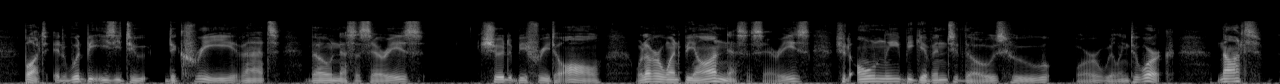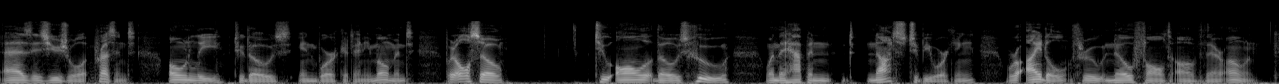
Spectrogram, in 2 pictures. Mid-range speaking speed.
Yes: average, 150 wpm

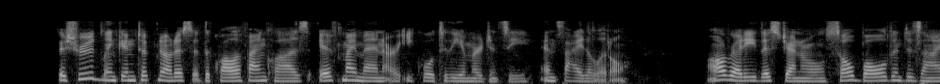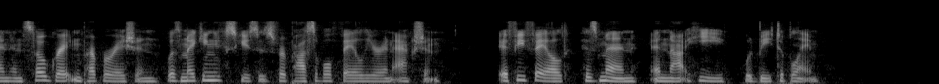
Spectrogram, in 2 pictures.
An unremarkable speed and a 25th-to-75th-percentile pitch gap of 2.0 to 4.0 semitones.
Yes: average, 170 wpm; average, 3.4 semitones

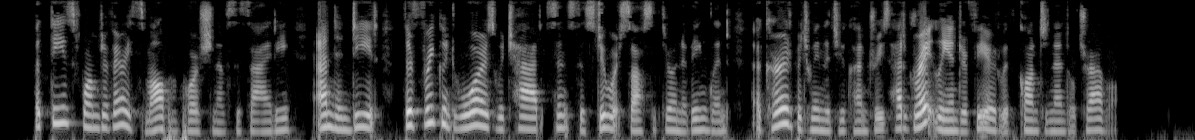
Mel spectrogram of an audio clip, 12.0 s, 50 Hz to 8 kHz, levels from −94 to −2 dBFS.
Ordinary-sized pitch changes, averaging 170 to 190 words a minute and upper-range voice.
Yes: average, 4.6 semitones; average, 175 wpm; high, 205 Hz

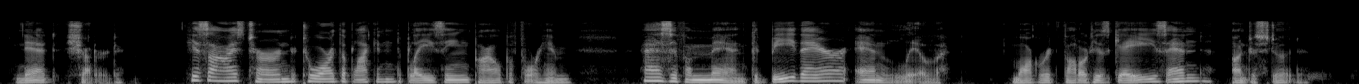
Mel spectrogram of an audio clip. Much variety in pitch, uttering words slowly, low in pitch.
Yes: wide, 6.8 semitones; slow, 120 wpm; low, 105 Hz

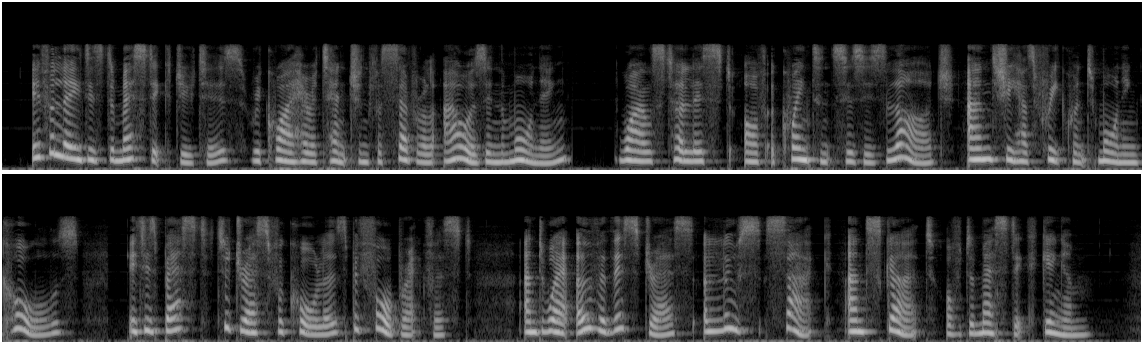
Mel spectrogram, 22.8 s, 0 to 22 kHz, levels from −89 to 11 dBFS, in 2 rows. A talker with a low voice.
No: high, 230 Hz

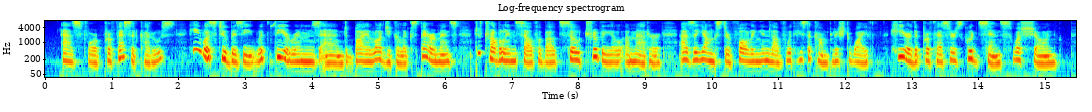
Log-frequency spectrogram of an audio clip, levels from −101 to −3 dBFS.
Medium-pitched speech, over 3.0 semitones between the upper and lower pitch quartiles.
Yes: medium, 170 Hz; average, 3.8 semitones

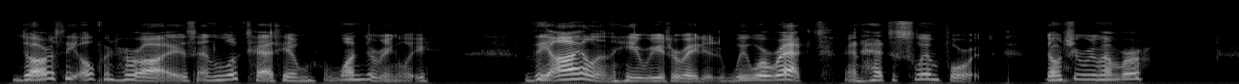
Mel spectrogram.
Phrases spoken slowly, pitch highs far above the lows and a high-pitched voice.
No: slow, 110 wpm; wide, 7.7 semitones; medium, 180 Hz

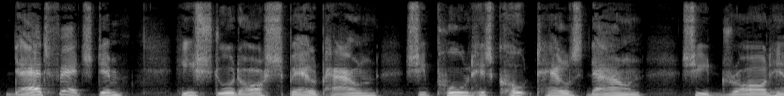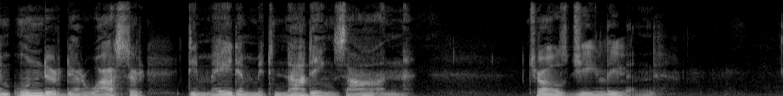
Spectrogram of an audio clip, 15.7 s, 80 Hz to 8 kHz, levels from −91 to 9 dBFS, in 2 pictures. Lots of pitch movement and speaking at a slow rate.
Yes: wide, 5.9 semitones; slow, 105 wpm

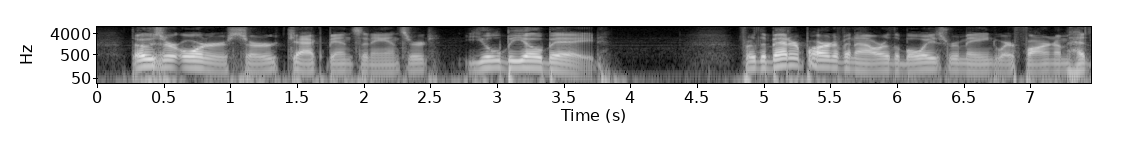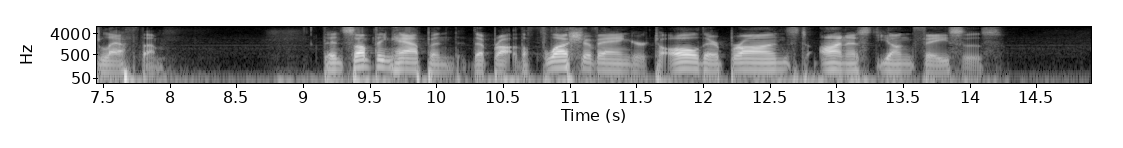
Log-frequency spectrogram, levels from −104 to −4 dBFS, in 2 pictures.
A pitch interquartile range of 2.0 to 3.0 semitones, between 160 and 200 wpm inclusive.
No: average, 4.4 semitones; average, 165 wpm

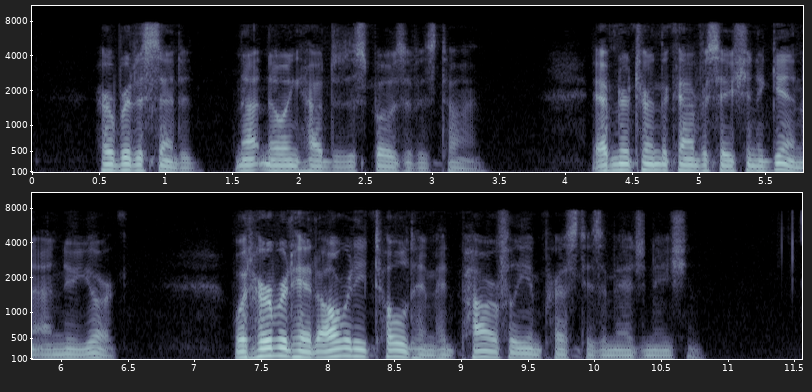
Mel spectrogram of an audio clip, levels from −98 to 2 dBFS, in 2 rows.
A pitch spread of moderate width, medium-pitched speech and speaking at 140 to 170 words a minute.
No: average, 4.7 semitones; low, 105 Hz; average, 150 wpm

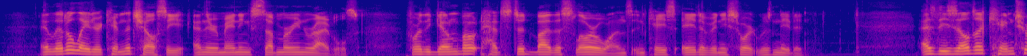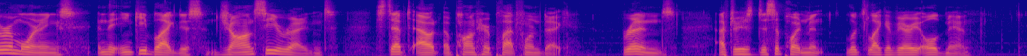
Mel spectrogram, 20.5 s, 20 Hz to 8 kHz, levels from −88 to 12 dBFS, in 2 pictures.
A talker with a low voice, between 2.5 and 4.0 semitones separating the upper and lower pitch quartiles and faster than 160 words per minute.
Yes: low, 120 Hz; average, 3.5 semitones; average, 170 wpm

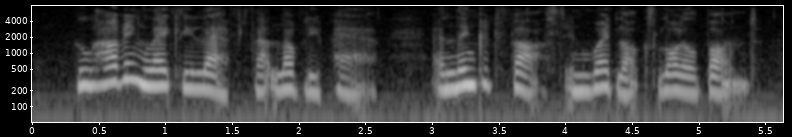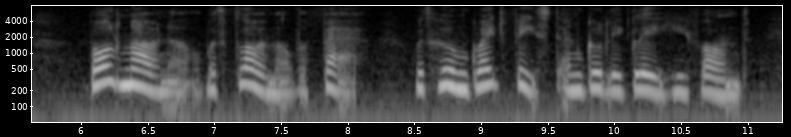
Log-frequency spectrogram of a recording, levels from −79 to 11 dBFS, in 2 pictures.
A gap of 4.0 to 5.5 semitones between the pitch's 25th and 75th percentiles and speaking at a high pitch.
Yes: average, 4.4 semitones; high, 215 Hz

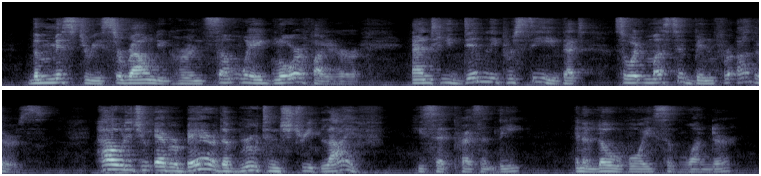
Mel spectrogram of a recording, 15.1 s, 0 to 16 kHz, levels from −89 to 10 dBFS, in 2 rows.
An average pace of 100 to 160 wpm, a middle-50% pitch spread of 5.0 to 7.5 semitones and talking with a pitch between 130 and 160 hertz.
Yes: average, 155 wpm; wide, 5.5 semitones; medium, 140 Hz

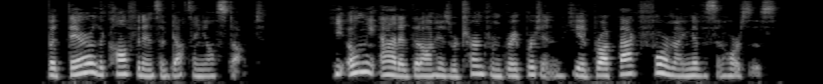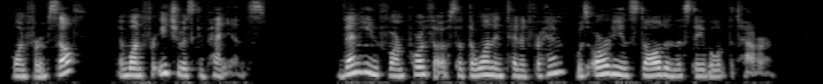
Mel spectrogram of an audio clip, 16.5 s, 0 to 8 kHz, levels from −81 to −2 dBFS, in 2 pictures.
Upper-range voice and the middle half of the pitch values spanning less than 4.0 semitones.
Yes: high, 215 Hz; average, 3.3 semitones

